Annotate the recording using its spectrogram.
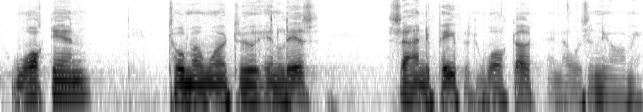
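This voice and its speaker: A dark, mellow tone at a moderate pace, with fairly even intonation, big swings in loudness and long, frequent pauses. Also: man, fairly low pitch for a man. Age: 90s. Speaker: war veteran. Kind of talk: interview. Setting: church sanctuary.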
